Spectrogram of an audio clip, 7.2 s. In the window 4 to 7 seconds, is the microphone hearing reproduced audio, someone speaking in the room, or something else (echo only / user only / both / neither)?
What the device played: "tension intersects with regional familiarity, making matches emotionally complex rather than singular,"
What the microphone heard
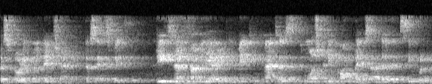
echo only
